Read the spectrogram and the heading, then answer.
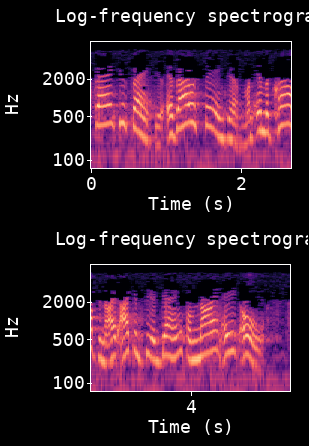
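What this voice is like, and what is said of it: Brooklyn talk with Texas accent. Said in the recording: “This girl talks Brooklyn with a Texas accent.”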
